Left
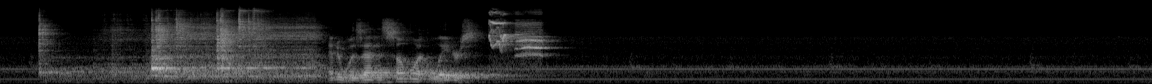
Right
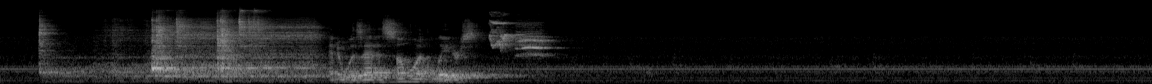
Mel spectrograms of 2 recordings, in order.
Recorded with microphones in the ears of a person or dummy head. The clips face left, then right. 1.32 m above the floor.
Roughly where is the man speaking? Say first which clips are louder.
Left 2 dB; left.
